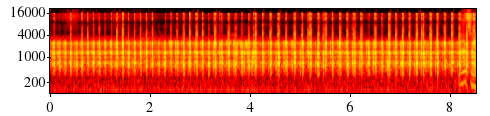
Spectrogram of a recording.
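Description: Mechanical engine noise from a truck carried over a ham radio link at a Parks On The Air station, a steady pulsing drone with a rapid rhythmic chatter that persists through the whole stretch, fairly loud and with a slightly echoey, processed character.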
